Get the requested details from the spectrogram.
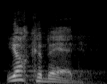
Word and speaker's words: Jochebed: The name of Amram's wife was Jochebed. That's how you pronounce it, even though in the English it's spelled with a J. In Hebrew, it's Jochebed, the daughter of Levi, who was born to Levi in Egypt.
